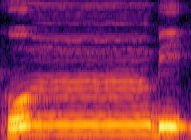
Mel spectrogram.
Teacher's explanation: Nah ini juga banyak yang salah, kum ya, apakah belum diajarkan atau memang tidak terbiasa. Mim ketemu dengan ba itu adalah ikhfa syafawi, dia harus ditahan.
